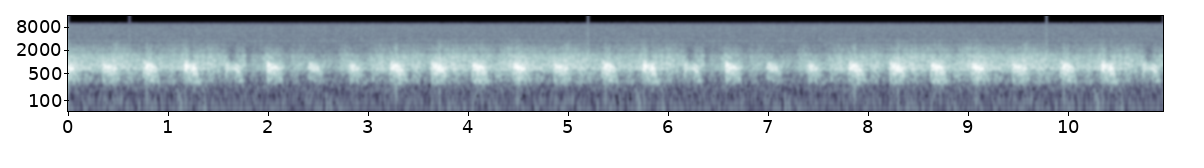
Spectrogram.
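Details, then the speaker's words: Fetal heartbeat heard during a 4D ultrasound of a 16-year-old mother: rapid, regular whooshing pulses, about 146 a minute. "it was an amazing experience I mean hearing a heartbeat that's inside of you is just beautiful"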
